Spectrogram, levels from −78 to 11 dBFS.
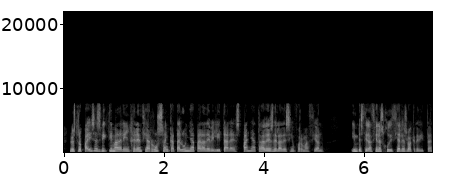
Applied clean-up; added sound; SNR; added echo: none; none; none; none.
